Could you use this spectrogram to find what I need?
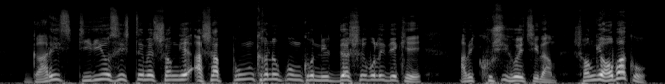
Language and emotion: Bengali, surprised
